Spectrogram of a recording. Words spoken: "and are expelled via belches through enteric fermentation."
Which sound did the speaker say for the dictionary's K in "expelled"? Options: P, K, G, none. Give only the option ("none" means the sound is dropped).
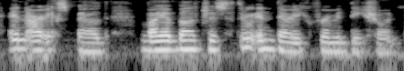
K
